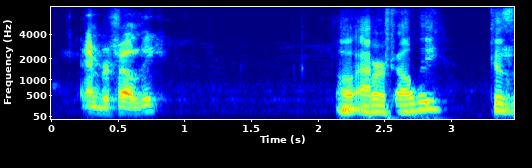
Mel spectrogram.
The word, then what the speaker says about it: Aberfeldy: Aberfeld? Amberfeldy. Oh, Aberfeldy?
